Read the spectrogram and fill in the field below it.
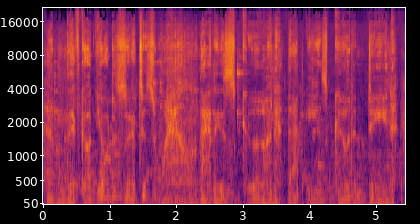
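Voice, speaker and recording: A man playing a suave, doting gentleman businessman boss in an ASMR roleplay, soft-spoken, courteous and unhurried. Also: over loud music, heavily acted. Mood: pleased, indulgent. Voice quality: very deep, gravelly, breathy at times. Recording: clear background ambience noise.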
